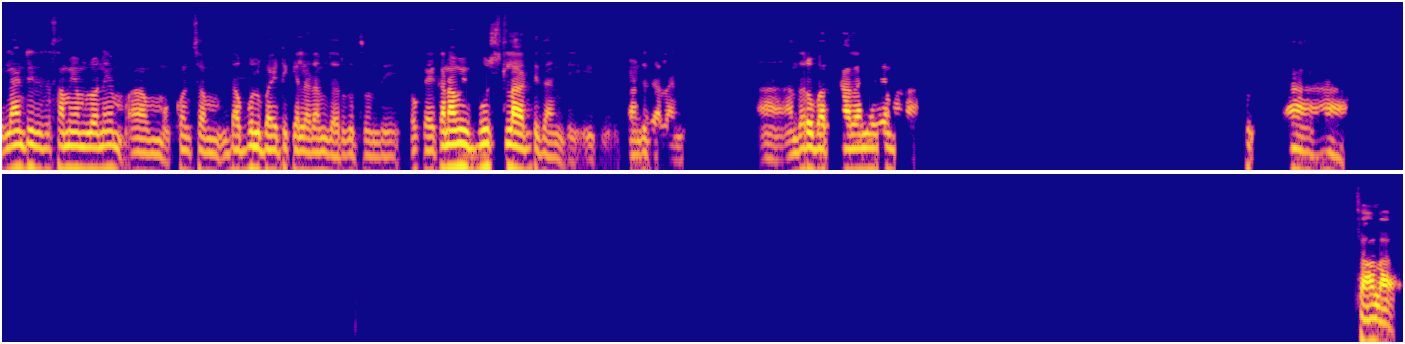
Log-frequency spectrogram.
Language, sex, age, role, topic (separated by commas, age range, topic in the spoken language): Telugu, male, 25-29, guest, పండుగలను మీరు ఇంట్లో ఎలా జరుపుకుంటారు?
